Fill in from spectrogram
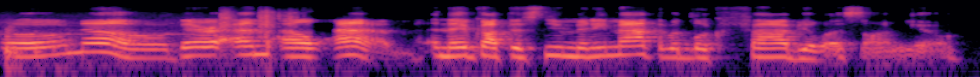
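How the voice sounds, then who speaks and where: Bright-voiced, needy actress girlfriend woman acting. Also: fairly high pitch, moderate pace, slight background noise. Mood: chirpy. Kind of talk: comedy script table read.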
